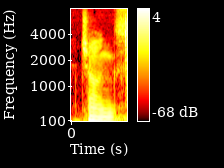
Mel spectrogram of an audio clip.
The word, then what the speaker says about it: Chung: with with blitz chugs Chung's you pronounced Chuck that time it's I got it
